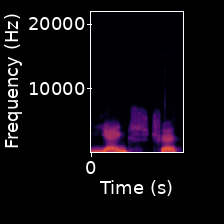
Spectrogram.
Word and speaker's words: YanxChick: But yeah, my name on sort of essentially all social media is Yanks Chick, but it's spelled with X because it's edgy. It's YAN as in Nancy X.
